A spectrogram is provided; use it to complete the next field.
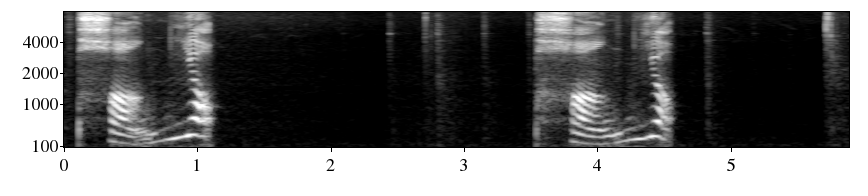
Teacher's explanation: when I read the second character, I use the neutral tone. It's light and fast.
